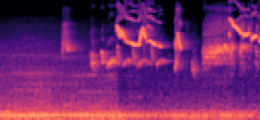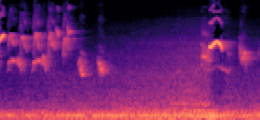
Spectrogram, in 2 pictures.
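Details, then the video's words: Orange-headed thrush, a caged bird kept at home in Singaraja, North Bali, Indonesia, singing in morning or afternoon: bursts of varied high whistles and squeaky warbled phrases, pausing midway, with a low hum underneath. "Receh & Jos Suara ANIS MERAH Berkicau || Pancingan & Masteran Burung di Rumah Padi maupun Sore Hari"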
